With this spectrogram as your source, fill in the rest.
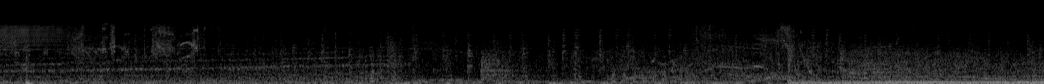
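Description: A large machine creature whirs and clanks nearby.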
